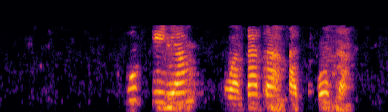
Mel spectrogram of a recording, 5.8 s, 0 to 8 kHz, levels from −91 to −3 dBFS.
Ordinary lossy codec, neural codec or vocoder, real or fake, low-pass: AAC, 16 kbps; codec, 44.1 kHz, 7.8 kbps, DAC; fake; 7.2 kHz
